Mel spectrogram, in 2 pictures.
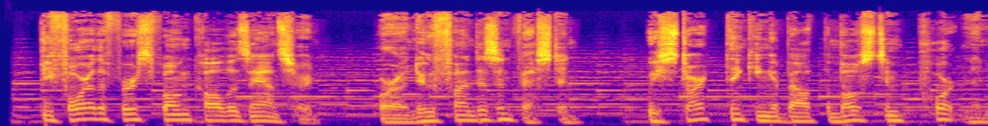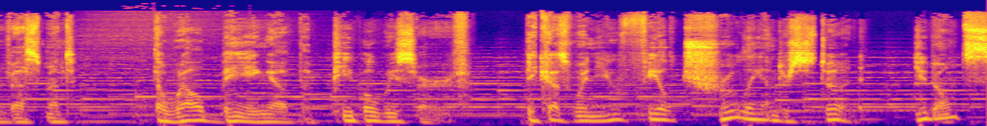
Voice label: vo commercial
